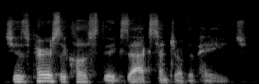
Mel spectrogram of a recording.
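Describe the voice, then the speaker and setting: With a low-leaning, husky voice, a man reads scene headings and action from a screenplay at a table read, talking fast in a sing-song way. He stumbles now and then and corrects himself.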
